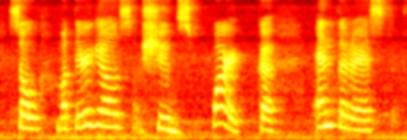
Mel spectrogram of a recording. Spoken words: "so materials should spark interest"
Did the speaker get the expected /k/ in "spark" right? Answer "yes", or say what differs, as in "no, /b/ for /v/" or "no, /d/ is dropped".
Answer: yes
